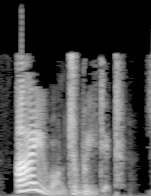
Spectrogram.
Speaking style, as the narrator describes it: said Harry furiously

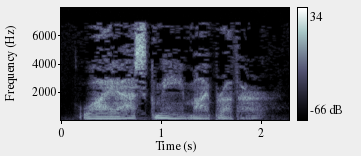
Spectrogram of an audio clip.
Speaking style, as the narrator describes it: Raistlin replied softly

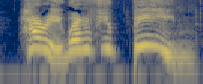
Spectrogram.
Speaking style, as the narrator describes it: Hermione squeaked

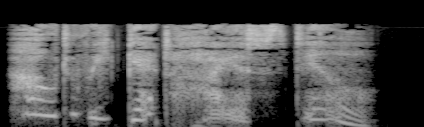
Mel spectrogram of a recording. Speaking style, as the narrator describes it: whispered George

